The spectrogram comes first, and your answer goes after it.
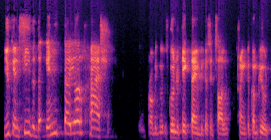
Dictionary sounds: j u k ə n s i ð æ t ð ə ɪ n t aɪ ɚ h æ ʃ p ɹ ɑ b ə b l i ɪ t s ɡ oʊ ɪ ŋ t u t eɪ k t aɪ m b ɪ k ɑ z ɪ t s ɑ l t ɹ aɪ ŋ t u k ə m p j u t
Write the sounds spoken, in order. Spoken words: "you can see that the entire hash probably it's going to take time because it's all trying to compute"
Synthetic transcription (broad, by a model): j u k ə n s i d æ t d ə ɪ n t aɪ ɚ h æ ʃ p ɹ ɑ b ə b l i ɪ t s ɡ oʊ ɪ ŋ t u t eɪ k t aɪ m b ɪ k ɑ z ɪ t s ɑ l t ɹ aɪ ŋ t u k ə m p j u t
